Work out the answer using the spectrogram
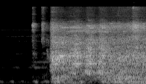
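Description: Short crank then the diesel catches quickly and settles straight into a steady, even idle; starts cleanly.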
